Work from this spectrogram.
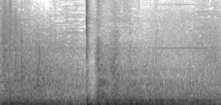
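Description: A Confringo blast spell fires in Hogwarts Legacy, giving one sharp explosive burst about midway over a steady low rumble of game ambience.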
